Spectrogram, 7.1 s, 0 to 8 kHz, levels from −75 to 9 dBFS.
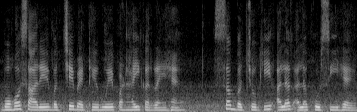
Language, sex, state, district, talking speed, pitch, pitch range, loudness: Hindi, female, Gujarat, Gandhinagar, 135 wpm, 190 Hz, 185-200 Hz, -15 LUFS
